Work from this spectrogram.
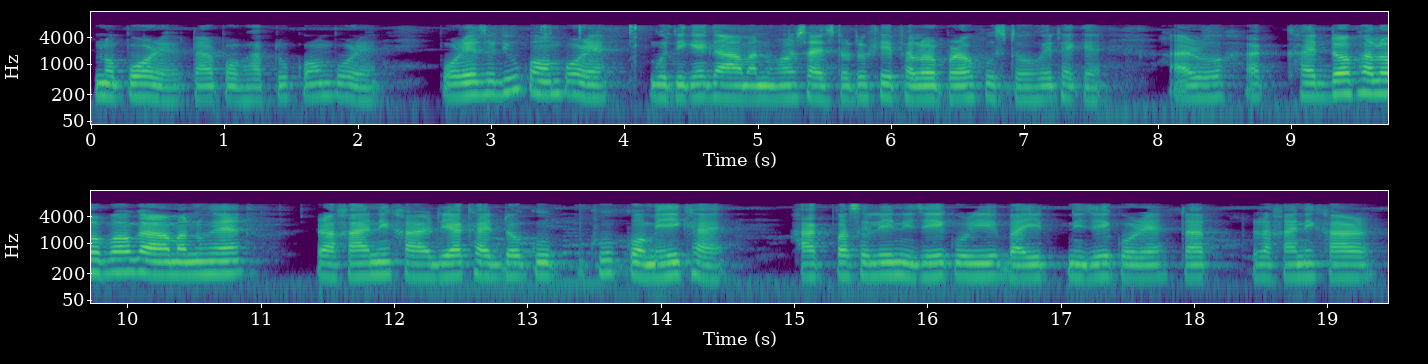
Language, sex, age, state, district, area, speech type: Assamese, female, 45-60, Assam, Majuli, rural, spontaneous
